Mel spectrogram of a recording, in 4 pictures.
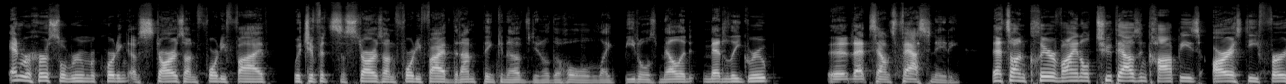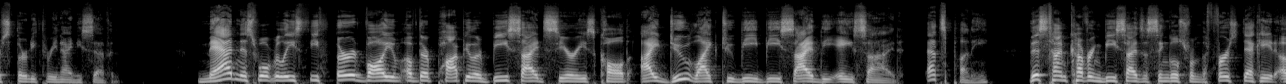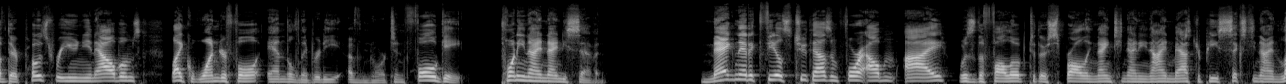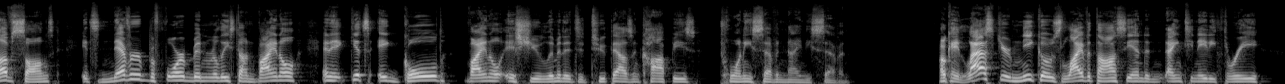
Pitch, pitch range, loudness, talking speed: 140 Hz, 125-165 Hz, -20 LUFS, 150 wpm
